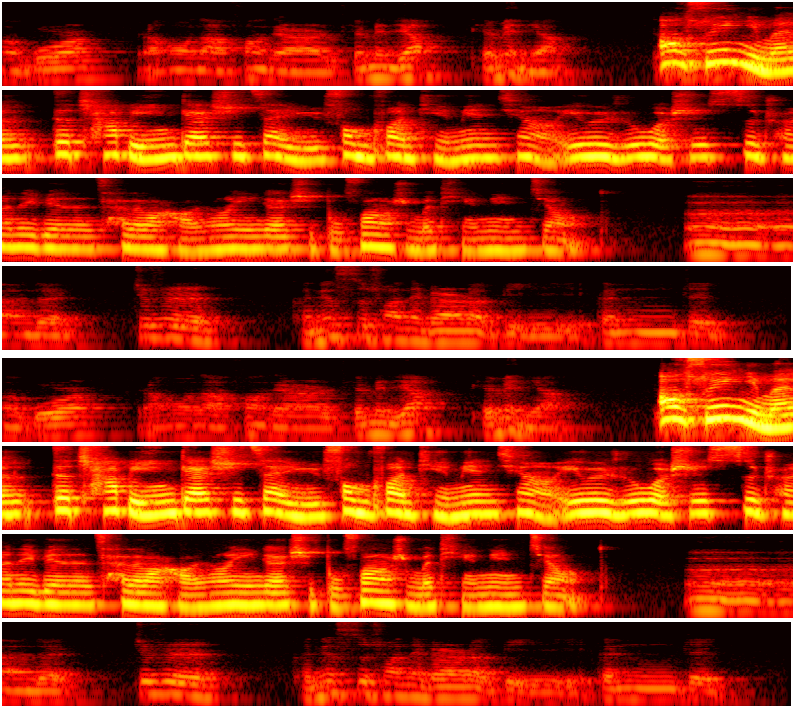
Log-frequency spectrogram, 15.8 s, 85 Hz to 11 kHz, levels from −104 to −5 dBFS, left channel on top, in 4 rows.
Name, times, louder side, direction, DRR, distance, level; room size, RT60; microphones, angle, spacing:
voice 1, 0.0-2.8 3.3-3.6 11.3-12.2 12.5-13.0 13.3-15.5, left 1 dB, 45° left, 1.7 m, -52 dB
voice 2, 3.3-10.8, right 5 dB, 45° right, 0.3 m, -30 dB
5.2 x 2.6 x 3.9 m
head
